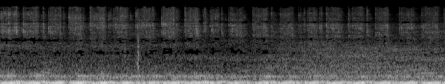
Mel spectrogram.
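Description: Car engine running steadily with a deep, loud rumble that pulses unevenly, without revving up or down.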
